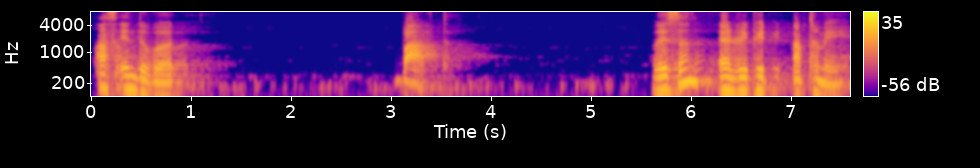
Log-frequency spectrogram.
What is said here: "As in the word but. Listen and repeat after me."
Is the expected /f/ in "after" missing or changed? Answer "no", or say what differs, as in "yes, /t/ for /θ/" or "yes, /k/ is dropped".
yes, /p/ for /f/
